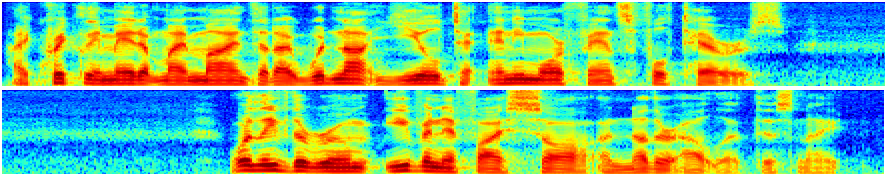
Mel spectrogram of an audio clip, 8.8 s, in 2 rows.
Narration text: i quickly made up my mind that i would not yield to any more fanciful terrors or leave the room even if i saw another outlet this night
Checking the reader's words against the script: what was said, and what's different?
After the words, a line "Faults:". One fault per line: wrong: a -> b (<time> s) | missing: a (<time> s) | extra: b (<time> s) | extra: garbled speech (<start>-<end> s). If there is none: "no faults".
i quickly made up my mind that i would not yield to any more fanciful terrors or leave the room even if i saw another outlet this night
Faults:
no faults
